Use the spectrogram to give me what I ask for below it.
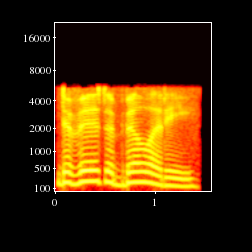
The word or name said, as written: divisibility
